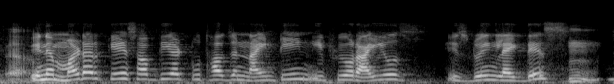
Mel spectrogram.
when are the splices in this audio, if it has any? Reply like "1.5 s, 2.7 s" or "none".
none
